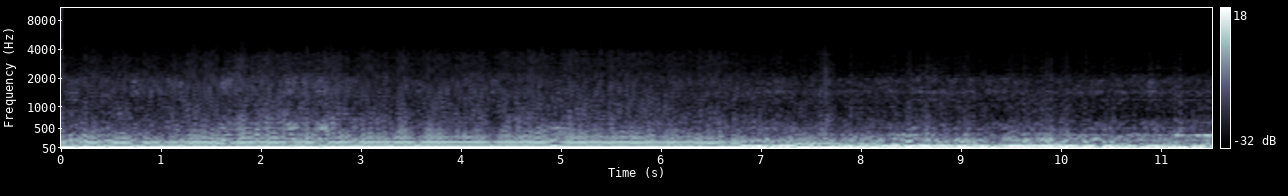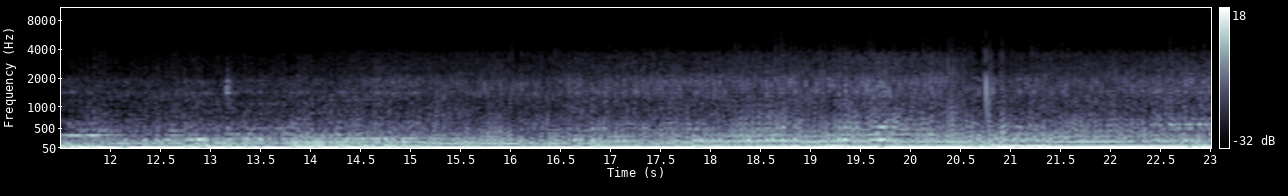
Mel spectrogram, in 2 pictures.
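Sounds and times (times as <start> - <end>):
race car engine running hard: 0.0 - 23.0.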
